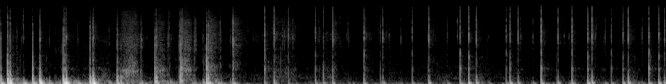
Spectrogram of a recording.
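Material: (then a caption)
Paper. Metal paperclips worn on the fingertips rapidly scratch and tap a flat, empty yellow kraft paper padded bubble mailer. Dense crinkly, papery scratching at the start gives way to a fast, uneven run of short, dry taps, about four per second, each with a soft low thump and almost no ring.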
